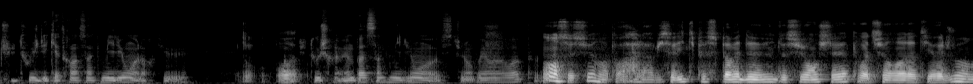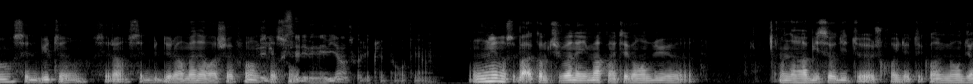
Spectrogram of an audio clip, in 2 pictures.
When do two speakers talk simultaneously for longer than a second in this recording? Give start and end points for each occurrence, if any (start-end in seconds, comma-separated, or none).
none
